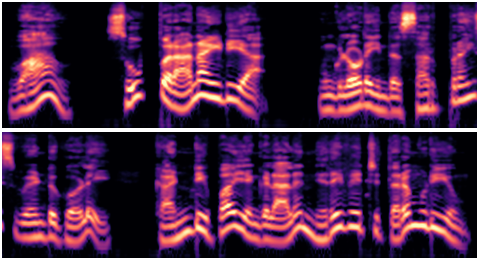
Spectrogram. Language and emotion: Tamil, surprised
